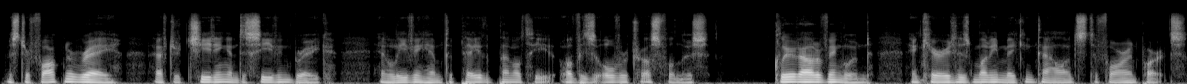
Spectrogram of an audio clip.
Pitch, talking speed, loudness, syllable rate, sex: 100 Hz, 160 wpm, -18 LUFS, 5.3 syllables/s, male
